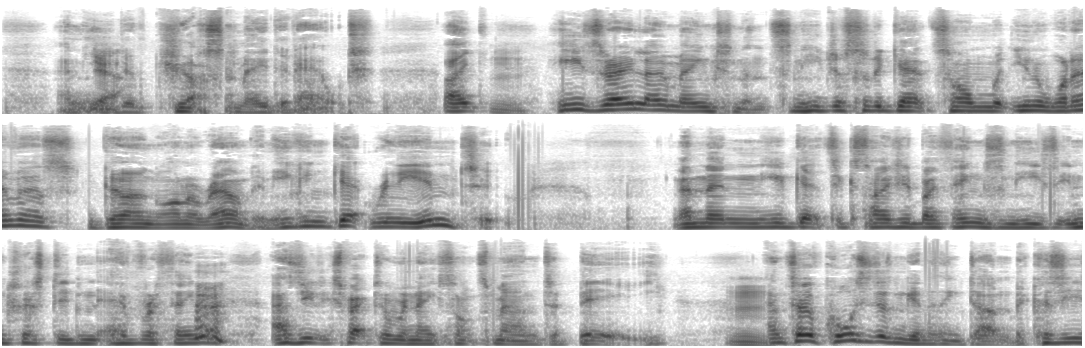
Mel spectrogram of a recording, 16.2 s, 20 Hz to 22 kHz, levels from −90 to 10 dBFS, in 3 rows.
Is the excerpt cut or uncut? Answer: cut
